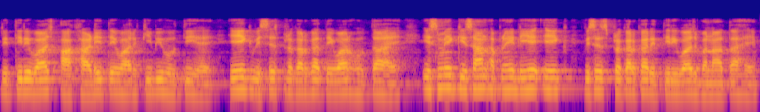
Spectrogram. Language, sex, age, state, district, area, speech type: Hindi, male, 18-30, Madhya Pradesh, Balaghat, rural, spontaneous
